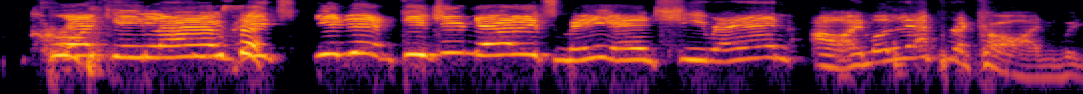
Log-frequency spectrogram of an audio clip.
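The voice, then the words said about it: Put-on leprechaun accent, Australian-sounding. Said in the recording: “Were you about to have a leprechaun accent come out? ... That's like weird Australian leprechaun vibes. ... No, I'm Scottish.”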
